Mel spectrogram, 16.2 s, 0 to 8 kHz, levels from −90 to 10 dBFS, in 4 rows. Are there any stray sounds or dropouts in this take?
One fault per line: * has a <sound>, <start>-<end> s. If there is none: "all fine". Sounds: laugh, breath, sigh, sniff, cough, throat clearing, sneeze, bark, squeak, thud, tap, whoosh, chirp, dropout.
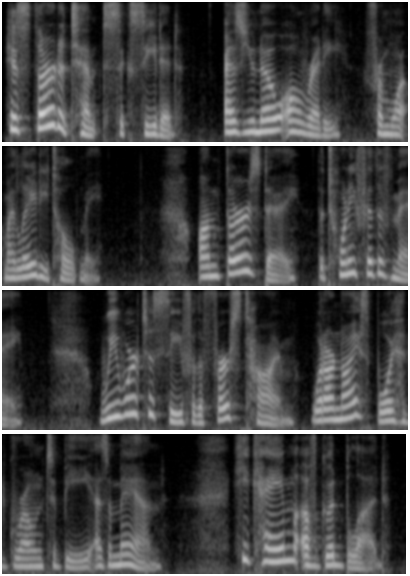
all fine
